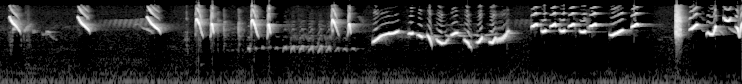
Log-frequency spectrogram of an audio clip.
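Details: Caged White-rumped shama on its perch, tail flicking, giving a long-string, many-voiced song meant to fire up the birds: sharp high downward whips every second, then a fast warbling run and trills of rising, chirpy notes.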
